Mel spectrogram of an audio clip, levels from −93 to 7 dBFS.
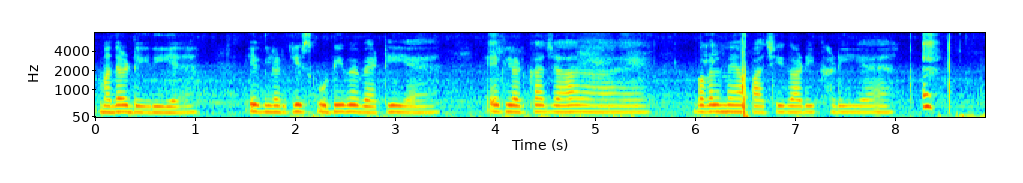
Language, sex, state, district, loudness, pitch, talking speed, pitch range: Hindi, female, Haryana, Jhajjar, -22 LUFS, 220 Hz, 135 wpm, 215-230 Hz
